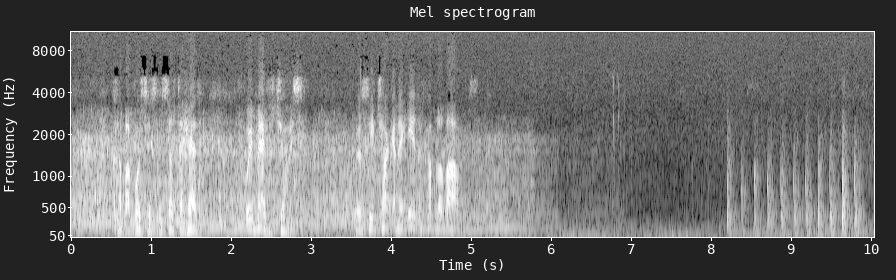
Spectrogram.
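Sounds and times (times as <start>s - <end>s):
speech: 0.6s - 5.2s
knocking on a door: 8.2s - 10.0s.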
